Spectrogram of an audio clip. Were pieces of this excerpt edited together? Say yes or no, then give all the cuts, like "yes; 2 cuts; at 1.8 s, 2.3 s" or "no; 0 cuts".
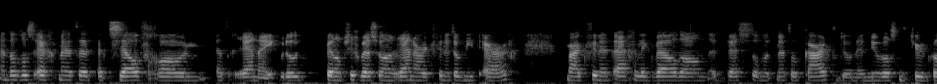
yes; 1 cut; at 1.0 s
